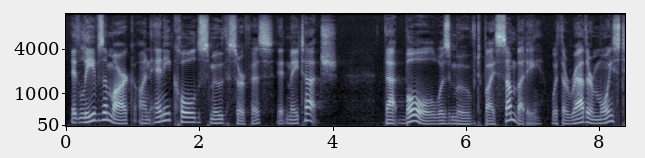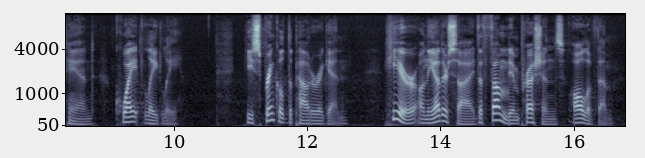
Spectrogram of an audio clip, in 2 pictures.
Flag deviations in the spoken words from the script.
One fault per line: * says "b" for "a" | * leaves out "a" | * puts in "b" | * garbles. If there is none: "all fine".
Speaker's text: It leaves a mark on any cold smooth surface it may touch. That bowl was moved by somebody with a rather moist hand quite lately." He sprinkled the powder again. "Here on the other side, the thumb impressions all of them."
all fine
